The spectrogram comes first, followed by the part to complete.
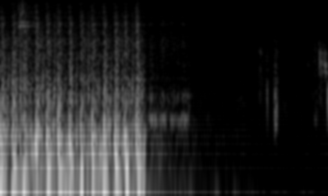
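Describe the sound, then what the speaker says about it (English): An automated turret in Lethal Company fires a loud, rapid burst of machine-gun shots that cuts off abruptly, then a few faint clicks follow. "There's turrets everywhere. Be careful."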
